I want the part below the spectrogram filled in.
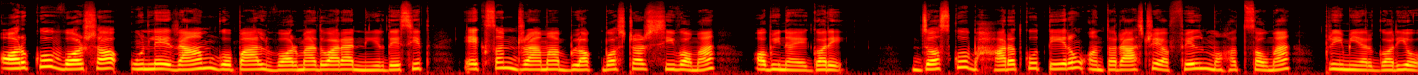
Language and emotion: Nepali, neutral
